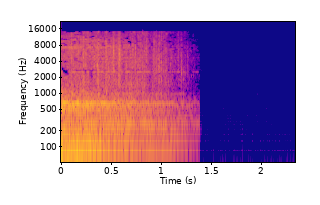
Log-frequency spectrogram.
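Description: Studio logo sound effect: the tail of a glassy shattering hit with a held ringing tone, fading away and stopping abruptly about one and a half seconds in.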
